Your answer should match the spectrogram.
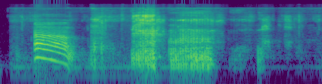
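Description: A pet dog growls low and rumbling in a bedroom in two or three drawn-out bursts, after a brief whine-like rise, with softer breathing and shuffling in between.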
